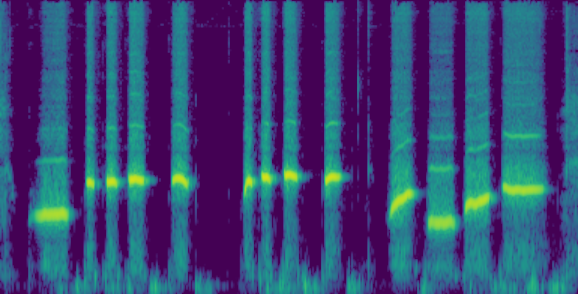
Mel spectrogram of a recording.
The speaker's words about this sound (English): and Adiat asked the birdie why he was whistling.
